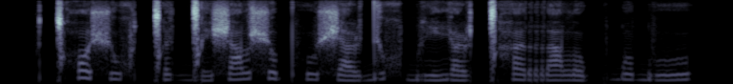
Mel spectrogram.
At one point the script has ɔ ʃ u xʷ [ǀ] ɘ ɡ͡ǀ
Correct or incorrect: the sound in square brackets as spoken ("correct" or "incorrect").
correct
